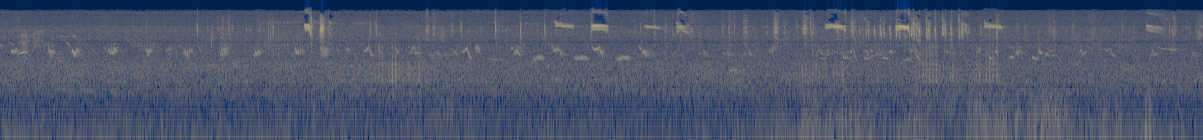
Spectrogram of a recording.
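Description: Anna's hummingbird chirping: a run of short, high chips, several a second, that thins out after about seven seconds.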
